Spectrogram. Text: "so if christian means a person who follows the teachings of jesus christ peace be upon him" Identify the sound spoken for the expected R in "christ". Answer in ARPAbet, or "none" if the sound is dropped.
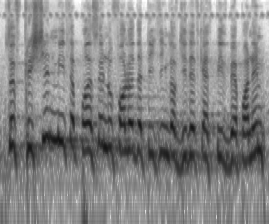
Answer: none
